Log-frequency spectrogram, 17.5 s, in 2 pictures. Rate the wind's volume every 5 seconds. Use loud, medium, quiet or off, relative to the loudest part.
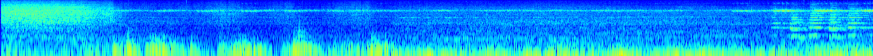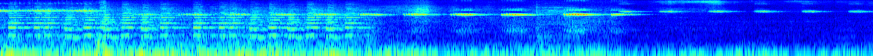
loud, medium, quiet, quiet.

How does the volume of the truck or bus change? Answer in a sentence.
The loudness of the truck or bus goes up.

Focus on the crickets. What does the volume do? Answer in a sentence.
The volume of the crickets goes up.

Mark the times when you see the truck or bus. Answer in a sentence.
The truck or bus can be heard from 0.0 to 12.5 s.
